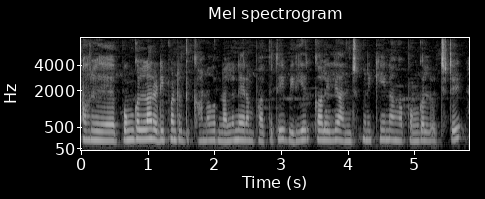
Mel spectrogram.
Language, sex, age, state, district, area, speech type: Tamil, female, 18-30, Tamil Nadu, Nagapattinam, rural, spontaneous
